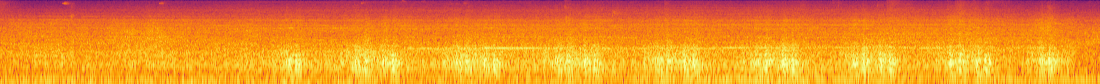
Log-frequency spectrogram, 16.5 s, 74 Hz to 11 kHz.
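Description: Swiss passenger multiple unit 502006 on a Basel to Chur service, passing on the Sargans to Zürich mainline, a steady rolling rumble with a regular clickety-clack rhythm of wheels over rail joints, fairly close and continuous.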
